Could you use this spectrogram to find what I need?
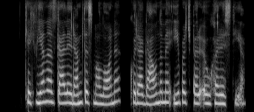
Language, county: Lithuanian, Kaunas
